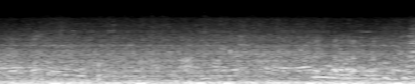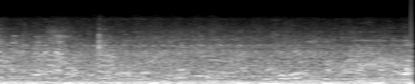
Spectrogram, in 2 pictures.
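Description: Several people talking at once in the background, overlapping chatter with no single clear voice, over a steady low rumble.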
